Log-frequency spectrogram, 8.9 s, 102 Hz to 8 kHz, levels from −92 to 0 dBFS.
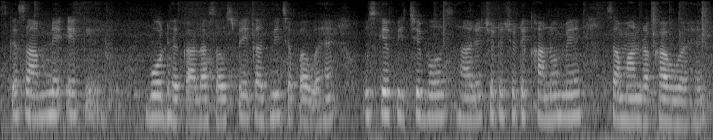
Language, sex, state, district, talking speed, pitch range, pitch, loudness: Hindi, female, Maharashtra, Solapur, 170 wpm, 185-220 Hz, 205 Hz, -34 LUFS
